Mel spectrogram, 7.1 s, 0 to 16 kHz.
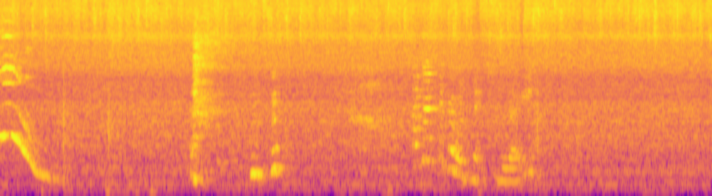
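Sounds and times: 
person exclaiming: 0:00.0 - 0:00.7
shower water running: 0:00.0 - 0:07.1
speech: 0:05.0 - 0:05.6.

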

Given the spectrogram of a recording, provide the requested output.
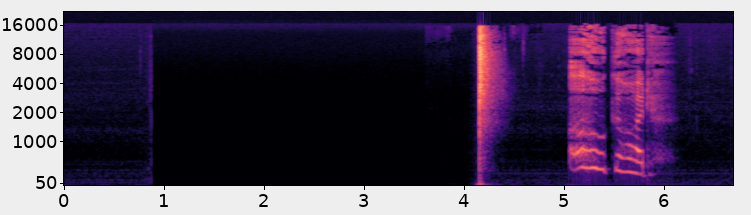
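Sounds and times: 
hand slapping skin: 0:04.1 - 0:04.5
speech: 0:05.2 - 0:06.1.

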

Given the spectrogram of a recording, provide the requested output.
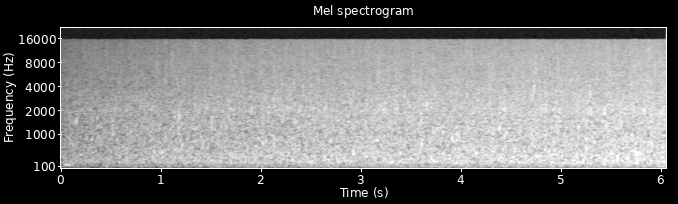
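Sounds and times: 
stream water flowing along shoreline: 0:00.0 - 0:06.0.

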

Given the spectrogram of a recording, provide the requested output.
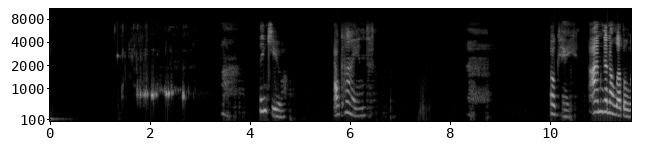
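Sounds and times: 
wine being poured into a glass: 0:01.3 - 0:03.0
speech: 0:04.2 - 0:04.8, 0:05.7 - 0:06.5, 0:10.0 - 0:11.6.

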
